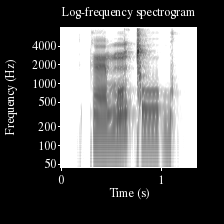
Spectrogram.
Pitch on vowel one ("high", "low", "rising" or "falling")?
low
